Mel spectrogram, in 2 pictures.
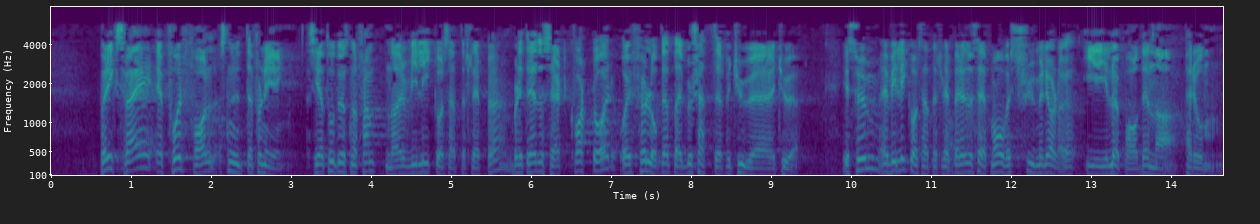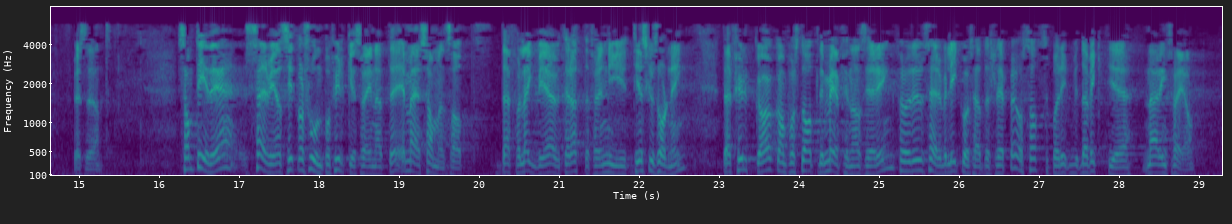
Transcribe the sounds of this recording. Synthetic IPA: pʰɔɾɪksʋæɪɛfɔɾfɑlsnʉd̪̚t̪ʰɪlfɔɳyːɪ̰ŋ | siːɑt̪ʰuːt̪ʉːsn̩ɔfɛmt̪n̩hɑɾʋɪliːkəɔsɛt̪ːəʂɭɪpːəblɪt̪ɾɛd̪ʉseːʈkʰʋɑʈːoːɾɔ̰ɪfœlːɔp̚d̪ɛt̪ːɑɪbʉʂɛt̪ːəfɔɾçʉːəçʉːə̰ | ʔɪsʉmʋɪliːkəɔsɛt̪ːəʂɭɪpːəɾɛd̪ʉseːʈmɛoːʋəɾʂʉːmɪlɪɑɖə̰ɪløːpəɑʋd̪ɛnːə̰pʰæɾɪuːd̪n̩ | pʰɾɛsɪd̪ɛ̰nt̪ | sɑmt̪iːd̪ɪseːɾʋɪɑt̪sɪt̪ʋɑʂuːn̩pɔfʏlkəsʋæɪnɛt̪ːəæɾmæɪɾsɑmːənsɑt̪ː | d̪æɾfɔɾɭɛɡːəɾʋɪɑʉt̪ʰːɪlɾɛt̪ːəfɔɾɛɪnːyːt̪ʰɪlskʉːsɔɖɳɪŋ | d̪æɾfʏlkɑkʰɑnfoːst̪ɑːt̪lɪmeːfɪnɑnsɪeːɾɪŋfɔɾɔɾɛd̪ʉseːɾəʋɪliːkəoːsɛt̪əʂɭɪpəɔsɑt̪səpɔd̪ɛʋɪkt̪ɪənæːɾɪŋsʋæɪɑ̰n

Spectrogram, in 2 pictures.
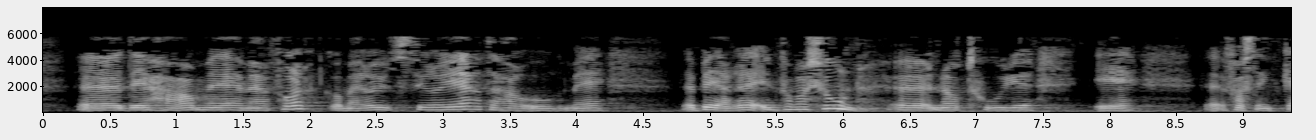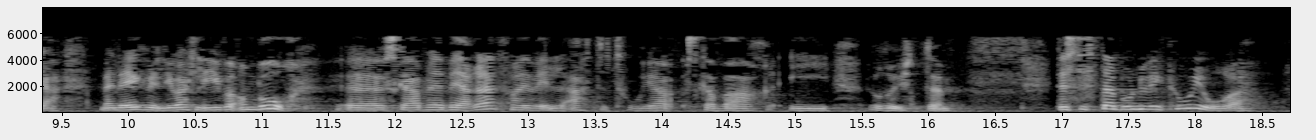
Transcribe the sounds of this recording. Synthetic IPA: d̪ɛɦɑʁmɛmæɪʁfɔlkʰɔmæɪʁʉːt̪st̪yʁɪeːʁt̪hɑʁoːɡmɛ | beːʁəʔɪnfɔʁmɑʃuːnnɔʁt̪ʰuːɪə | ɛ | fɔʁsɪŋkɑ̰mɛnɛɡʋɪlːjʊɑt̪liːʋəʔɔmbuːʁ | skɑbleːbeːʁəfɔʁɛɡʋɪlɑ̰t̪ʰːuːjɑskɑʋæːʁəɪʁʉːt̪ə̰ | d̪̥ɛsɪst̪əɑbʊnːəʋɪɡt̪ʰuːjuːʁə

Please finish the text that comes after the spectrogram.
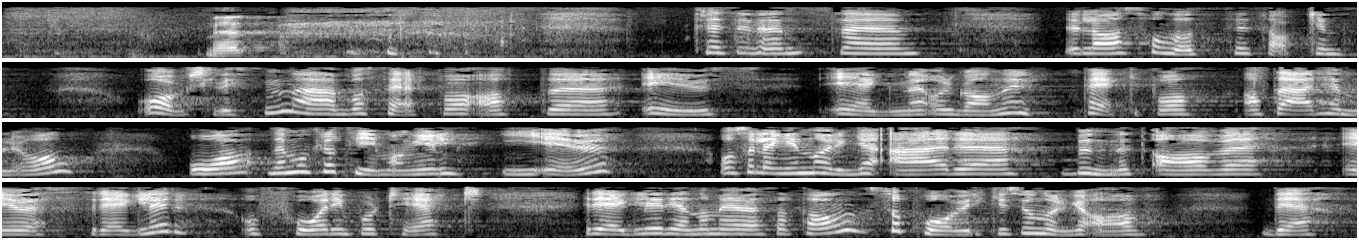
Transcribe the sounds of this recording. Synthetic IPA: m | pʰɾɛsɪd̪ɛnt̪ | lɑːɔshɔlːəɔst̪ʰɪlsɑ̰ːkən | ʔoːʋəʂkɾɪft̪n̩æɾbɑseːʈ̚pʰɔʔɑt̪eːʉːs | eːɡnəʔɔɾɡɑːnəɾpʰeːkəɾpʰɔʔɑt̪̚d̪ɛæɾɦɛmlɪhɔlː | ɔd̪ɛmʊkɾɑt̪ʰiːmɑŋəlɪʔeːʉːɔsɔlɛŋːənɔɾɡəʔæɾbʉnːət̪ʰɑʋ | ʔeːœɛsɾeːɡləɾ | ʔɔfoːɾɪmpʊʈʰeːʈɾeːɡləɾjɛnːɔmeœɛsɑːʋt̪ʰɑːln̩sɔpʰoːʋɪɾkəsjʊnɔɾɡə̰ʔɑʋ | d̪ɛ

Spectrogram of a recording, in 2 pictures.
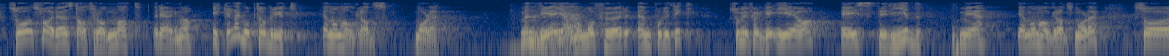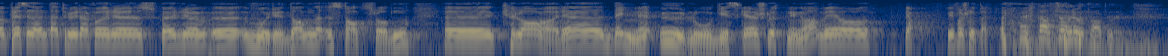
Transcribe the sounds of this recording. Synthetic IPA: sɔsʋɑːɾəst̪ɑːt̪sɾoːd̪n̩ɑt̪ɾɛjeːɾɪŋɑɪkːəlɛɡːəɔp̚ːt̪ʰɪlɔbɾyːt̪enɔnhɑlɡɾɑ̰ːd̪s | moːlə | mɛnd̪ɛjɛnːɔmɔføːɾɛnpʰʊlɪt̪ʰɪkː | sɔmɪfœlɡəɪɛɑːæɾɪst̪ɾiːd̪ | mɛ | eːnɔnhɑlɡɾɑːd̪smoːləsɔpʰɾɛsɪd̪ɛnt̪jæɪt̪ʰɾʉːɾæɪfoɾspœɾ | ʋʊɾd̪ɑnst̪ɑ̰ːt̪sɾoːd̪n̩ | kʰlɑːɾəd̪ɛɲːəʉːluːɡɪskəʂɭʉt̪nɪŋɑʋɪ | jɑ̰ː | ʋɪfoːʂɭʉt̪ːə̰ɾ | ɾɾuːt̪ʋɑt̪̩

